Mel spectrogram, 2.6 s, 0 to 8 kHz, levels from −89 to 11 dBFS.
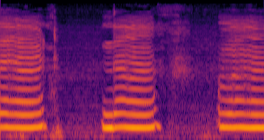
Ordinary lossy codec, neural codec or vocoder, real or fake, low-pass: none; vocoder, 24 kHz, 100 mel bands, Vocos; fake; 7.2 kHz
